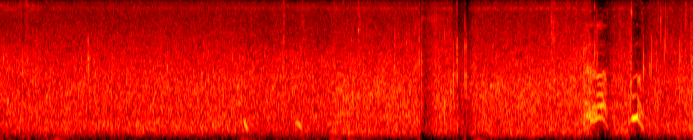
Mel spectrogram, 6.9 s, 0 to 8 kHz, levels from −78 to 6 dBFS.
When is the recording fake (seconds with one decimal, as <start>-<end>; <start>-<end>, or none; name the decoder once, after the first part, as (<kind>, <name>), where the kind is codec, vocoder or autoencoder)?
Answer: 0.7-2.8 (vocoder, BigVGAN v2); 3.4-4.7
